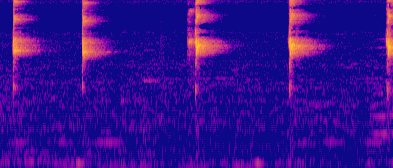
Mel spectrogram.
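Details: Lovebird "ngetik" ticking: single sharp, high, downslurred clicks about once a second, five in four seconds, with near silence between.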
